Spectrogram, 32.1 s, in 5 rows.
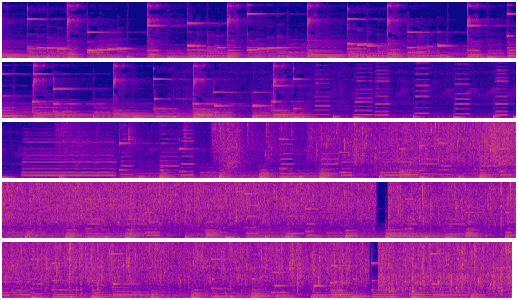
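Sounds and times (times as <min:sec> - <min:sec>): music with plucked notes: 0:00.0 - 0:32.0
tofu sizzling in hot oil: 0:15.4 - 0:32.0.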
